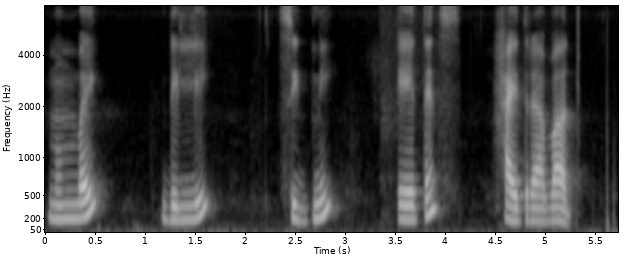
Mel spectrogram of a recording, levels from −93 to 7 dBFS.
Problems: none marked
